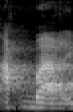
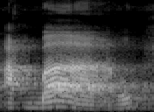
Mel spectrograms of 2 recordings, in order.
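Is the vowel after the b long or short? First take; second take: short; long. First: The vowel after the b is short. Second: The vowel after the b is long. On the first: The speaker calls it right. "yang seharusnya tidak panjang" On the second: The speaker calls it wrong. "ba-nya kita baca panjang"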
